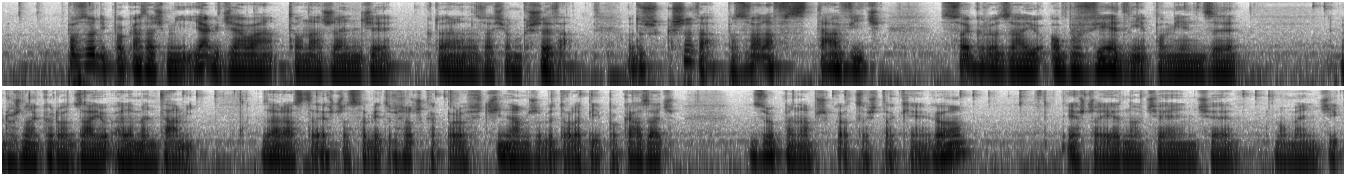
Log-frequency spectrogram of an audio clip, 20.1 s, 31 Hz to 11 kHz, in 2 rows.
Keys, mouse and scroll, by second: 0.4 Tab, 0.4 KP_Decimal, 1.6 Tab, 8.4 ctrl+r, 9.8 click, 10.1 s, 11.4 click, 11.6 s, 12.3 click, 13.0 ctrl+r, 14.4 click, 14.7 s, 16.3 click, 16.6 s, 17.2 click, 17.8 ctrl+r, 19.4 click, 19.5 s.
